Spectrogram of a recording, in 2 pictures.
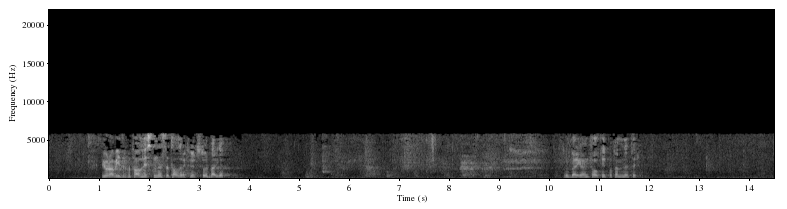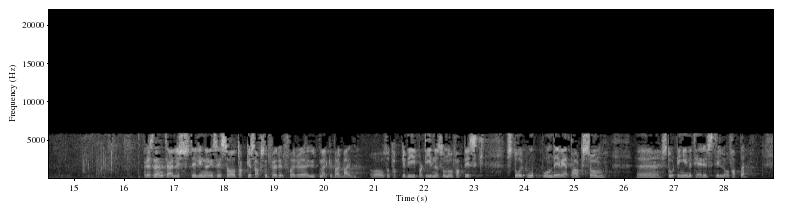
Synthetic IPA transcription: ʋɪɡøːɖɑːʋiːd̪əɾəpʰɔt̪ʰɑːləlɪst̪n̩nɛst̪ət̪ʰɑːləɾæɾkʰnʉːt̪st̪uːɾbæɾɡə | st̪uːɾbæɾɡəhɑɾɛnt̪ʰɑːlt̪ʰiːd̪̚pʰɔfɛmːɪnʉt̪əɾ | pʰɾɛsɪd̪ɛnt̪jæɪhɑɭʏst̪ʰɪlɪnːeːnɪŋsʋiːsɔt̪ʰɑkːəsɑːksuːɾføːɾəɾfɔɾʉːt̪mæɾkət̪ɑɾbæɪd̪ | ɔɔlsɔt̪ʰɑkːəd̪ɪpʰɑʈiːənəsɔmnoːfɑkt̪ɪsk | st̪oːɾʊpːɔmd̪ɛʋeːt̪ʰɑːksɔm | st̪uːʈɪŋːəɪnʋɪt̪ʰeːɾəst̪ʰɪlɔfɑt̪ːə

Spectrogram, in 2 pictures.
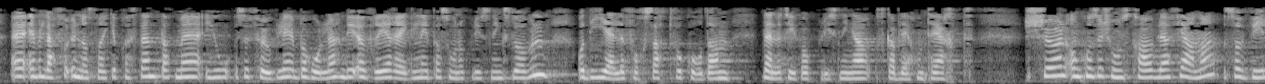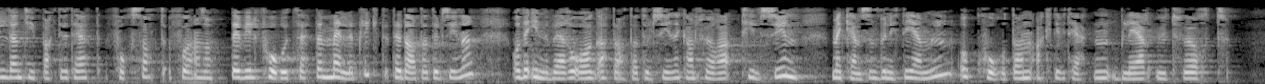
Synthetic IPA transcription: ɛɡʋɪld̪æɾfɔɾʉnːəʁst̪ʁeːkəpʰɾɛsɪd̪ɛnt̪ɑt̪mɛjusɛlfœlɡəlɪbəɦɔlːəɾd̪ɪʔøːʋʁɪəʁeːɡlənəɪpʰæʁsuːnəɔplyːsnɪŋsloːʋənʔɔd̪ɪjɛlːəfɔʁt̪sɑt̪ːfɔɾkʰʊʁd̪ɑn | d̪ɛnːət̪ʰyːpəɔpʰlyːsnɪŋəʁskɑlbliːhɔnt̪ʰeːʁt̪ʂøːlʔɔ̰mkʰʊnsəʂuːnskʰʁɑːʋəblɪʁfjæːʁnɑsɔʋɪld̪ɛnt̪ʰyːpəɑkt̪ɪʋɪt̪ʰeːt̪fɔʁt̪sɑt̪fɑsɔd̪̥ɛʋɪlfɔɾʉt̪sɛt̪ːəmɛlːəpʰlɪkt̪ʰːɪld̪ɑːt̪ɑt̪ɪlsyːnəʔɔd̪ɛʔɪnːəbæːɾəoːɡɑt̪̚d̪ɑːt̪ɑt̪ʰɪlsyːnəkʰɑnføːʁɑt̪ʰɪlsyːnmɛkʰɛmsɔmbənʏt̪ːəɾjɛmːəlnʔɔkʰʊʁd̪ɑnɑ̰kt̪ɪʋɪt̪ʰeːt̪nblɪɾʉːt̪føːʁt̪

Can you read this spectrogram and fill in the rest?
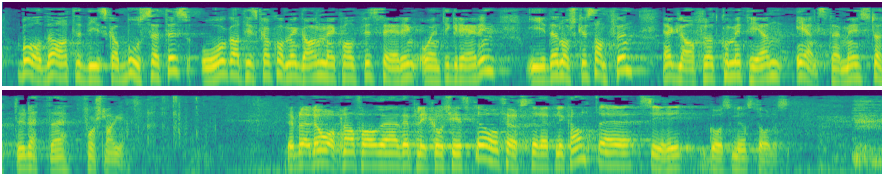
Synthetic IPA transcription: boːd̪əɑt̪d̪ɪskɑlbuːsɛt̪ːəsɔɡɑt̪̚d̪ɪskɑlkʰɔmːəɪɡɑŋːmɛkʰʋɑlɪfɪseːɾɪŋɔ̰ɪnt̪əɡɾeːɾɪŋ | ɪd̪ɛnɔʂkəsɑmfʉnjæɪæɾɡlɑːd̪fɔɾɑt̪kʰʊmɪt̪ʰeːəneːnst̪ɛmːɪst̪œt̪ːəɖɛt̪ːəfɔʂlɑ̰ːɡə̰ | d̪̥ɛblæːd̪ɛoːpnɑfɔɾɾɛpʰlɪkːɔʂɪft̪əɔfœʁst̪əɾɛplɪkʰɑnt̪siːəɾɪɡoːsmɪst̪oːləsn̩

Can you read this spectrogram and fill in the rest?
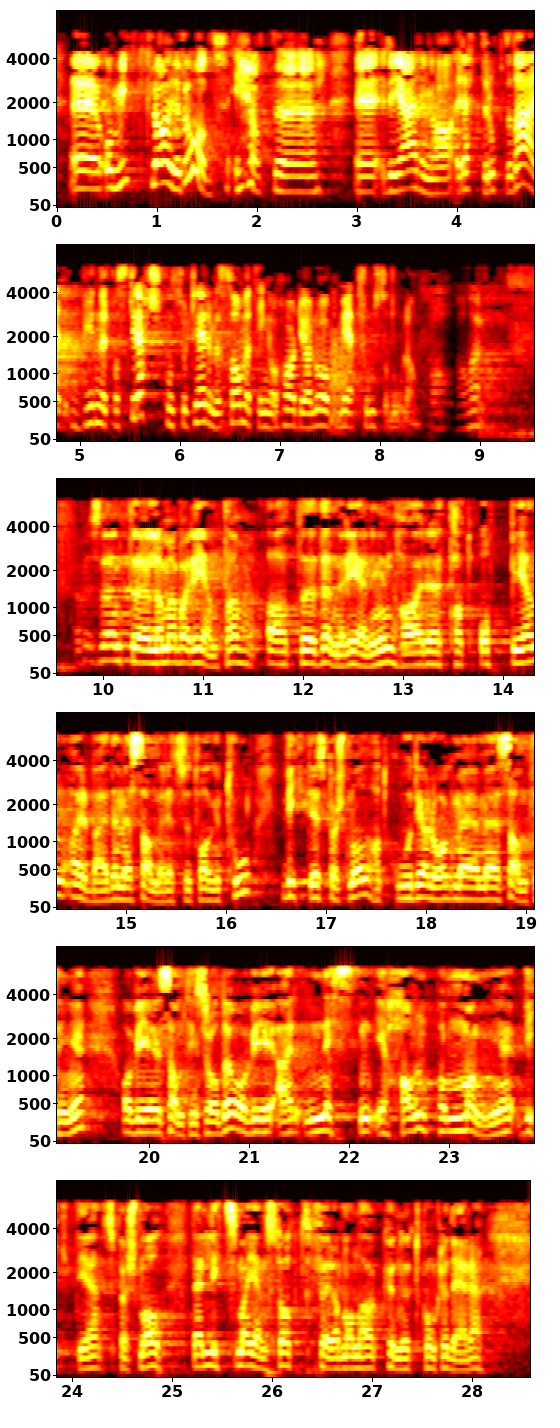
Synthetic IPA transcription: ɔmɪt̪kʰlɑːɾəɾoːd̪ɪɑt̪ | ɾɛjeːɾɪŋɑɾɛt̪ːəɾʊpd̪ɛd̪æːɾbjʏnːəɾpʰɔskɾæʈʂkʰʊnsʉlt̪ʰeːɾəmɛsɑmət̪ʰɪŋːɔɦɑːɖɪɑloːɡmɛt̪ʰɾʊmsɔ̰nṵːlɑ̰n | pɛsɪd̪ɛnt̪lɑːmæɪbɑːɾəjɛnt̪ʰɑːɑt̪d̪ɛnːəɾɛjeːɾɪŋənɦɑɾt̪ʰɑt̪ːɔpːɪjɛnːɑɾbæɪd̪əmɛsɑmɾɛt̪sʉːt̪ʋɑlˠɡət̪ʰuː | ʋɪkt̪ɪəspœʂmoːlhɑt̪ɡuːd̪ɪɑloːɡmɛmɛsɑmət̪ʰɪŋːə | ɔʋɪsɑmənt̪ʰɪŋsɾoːd̪əɔʋɪæɾnɛst̪n̩ʔɪhɑʋnpʰɔmɑŋːəʋɪkt̪ɪəspœʂmoːl | d̪̥ɛæɭɪt̪ːsɔmhɑɾjɛnːst̪ɔt̪ːføːɾɑt̪mɑnhɑɾkʰʉnːət̪kʰʊŋkʰlʉd̪eːɾə

